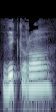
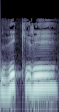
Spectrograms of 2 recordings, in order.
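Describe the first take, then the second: First: The final vowel is an open a sound. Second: The final vowel is fully fronted toward e. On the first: "یکی فتح ذکرا" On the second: "یکی اماله است که اول من در واقع تلفظ کردم ذکره که به این میگن اماله کبرا"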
